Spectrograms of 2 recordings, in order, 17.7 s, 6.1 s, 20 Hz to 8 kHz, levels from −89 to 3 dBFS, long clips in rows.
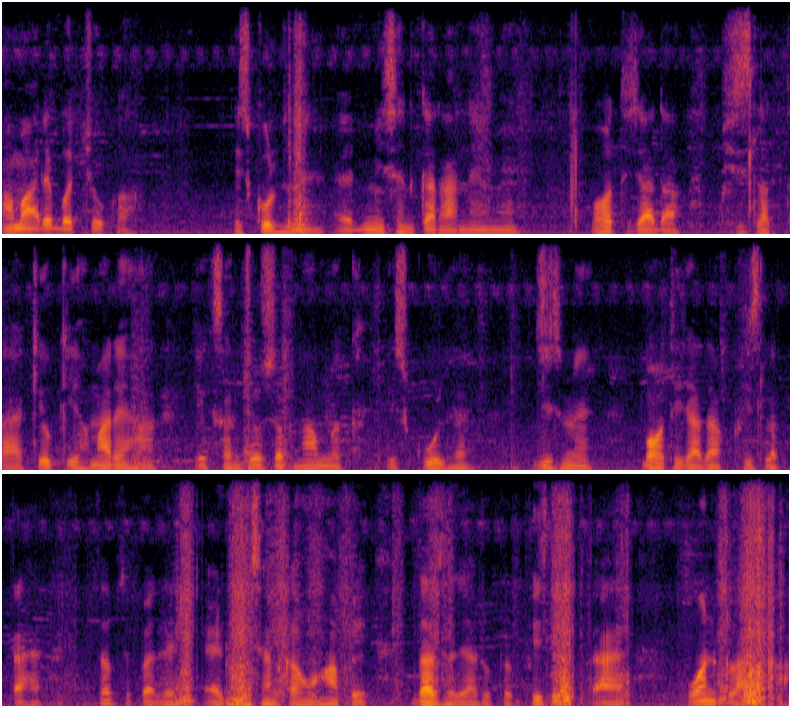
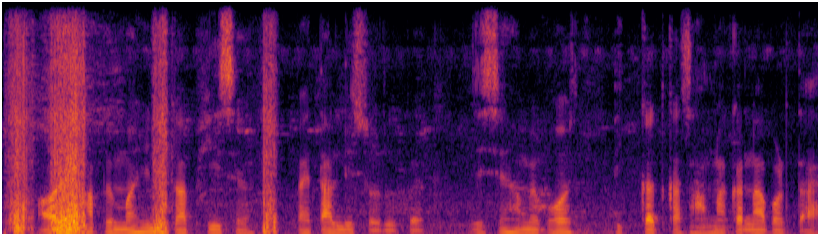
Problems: constant background noise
